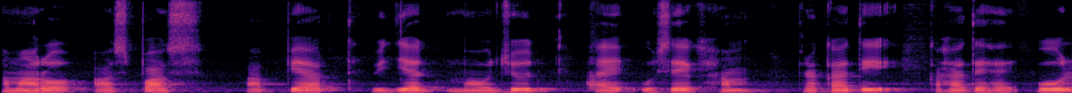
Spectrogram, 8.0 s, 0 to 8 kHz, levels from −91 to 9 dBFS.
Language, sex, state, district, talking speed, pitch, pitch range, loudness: Hindi, male, Maharashtra, Dhule, 75 wpm, 130 Hz, 125-130 Hz, -28 LUFS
